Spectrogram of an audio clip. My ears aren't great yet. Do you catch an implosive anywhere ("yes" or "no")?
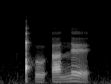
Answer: no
